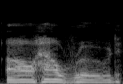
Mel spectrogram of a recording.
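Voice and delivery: slow low sassy how rude; Stephanie Tanner impression. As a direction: drawl it with sass. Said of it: "she always had that".

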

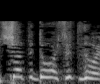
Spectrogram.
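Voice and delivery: high, mock screamed order; shouting at a friend outside the car, high and urgent; retold scream. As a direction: yell it like a frantic driver. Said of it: "So I started screaming".

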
